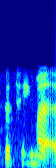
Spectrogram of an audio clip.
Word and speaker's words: Fateima: Now, how do you pronounce your first name? Is that Fatima? – Yeah, Fatima, F-A-T-E-I-M-A.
